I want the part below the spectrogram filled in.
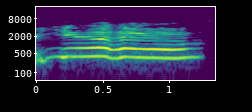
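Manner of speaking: very high, drawn-out falsetto coo; imitated calling out. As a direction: mimic a woman hailing from a room. Imitates woman calling out to him.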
